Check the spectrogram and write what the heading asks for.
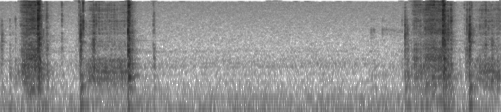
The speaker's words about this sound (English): It's a rotary phone. Yeah, you could. Kids wouldn't know those sounds. These sounds have become obsolete.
